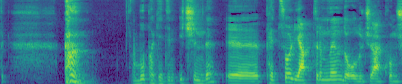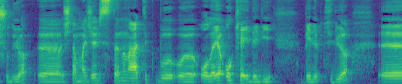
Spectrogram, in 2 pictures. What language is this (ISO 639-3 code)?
tur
